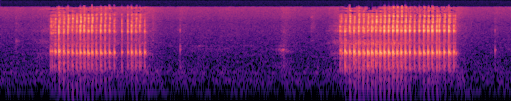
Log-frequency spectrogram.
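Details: Snoring: two fluttering, rattling snores on successive breaths about three seconds apart.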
